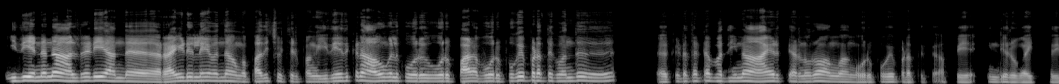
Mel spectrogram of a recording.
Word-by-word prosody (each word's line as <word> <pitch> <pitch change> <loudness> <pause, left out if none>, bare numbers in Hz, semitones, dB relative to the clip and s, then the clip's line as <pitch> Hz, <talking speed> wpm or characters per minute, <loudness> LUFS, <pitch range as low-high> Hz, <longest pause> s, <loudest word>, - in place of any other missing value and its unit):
இது 160 +3 +1
என்னன்னா, 180 +2 +5
ஆல்ரெடி 175 +3 +2
அந்த 150 -1 -1 0.4
ரைட்லேயே 170 +5 +3
வந்து 165 -1 -1
அவங்க 135 -3 -3
பதித்து 145 +3 -2
வச்சுருப்பாங்க. 130 -1 -6
இது 145 - -4
எதுக்குன்னா, 175 +1 0
அவங்களுக்கு 165 +1 0
ஒரு 150 - +1 0.2
ஒரு 150 0 0
ப - - +1 0.5
புகைப்படத்துக்கு 170 -2 -1
வந்து 180 +3 -1 0.9
கிட்டத்தட்ட 150 +2 -5
பார்த்தீங்கன்னா, 155 +1 0 0.2
₹1200 145 0 -2
வாங்குவாங்க 125 -5 -3
ஒரு 110 - -7
புகைப்படத்துக்கு 120 -4 -8
அப்பயே 105 0 -8 0.2
இந்திய 115 +1 -5
ரூபாய்க்கு 100 -1 -7
155 Hz, 145 wpm, -22 LUFS, 130-170 Hz, 0.9 s, என்னன்னா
